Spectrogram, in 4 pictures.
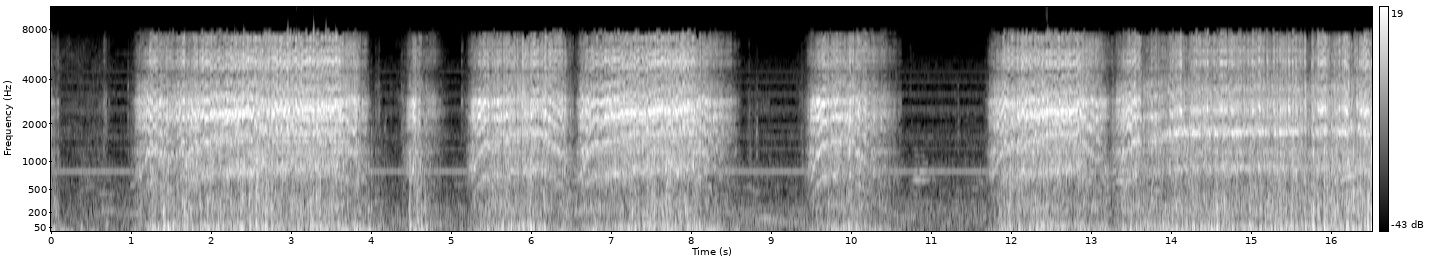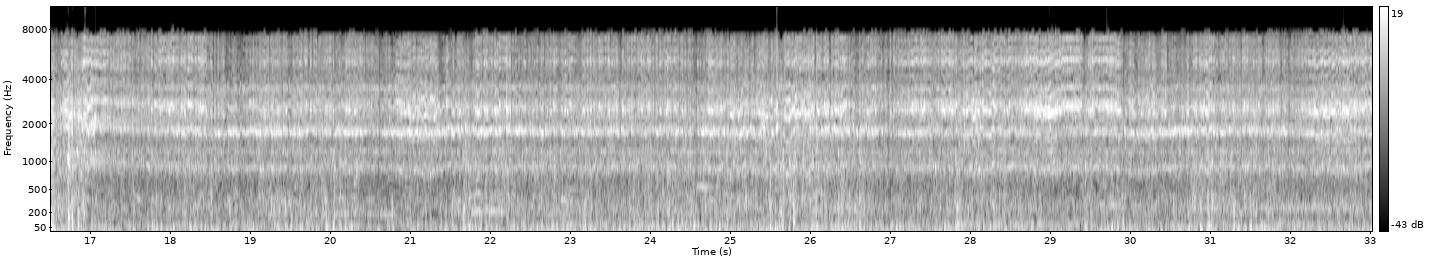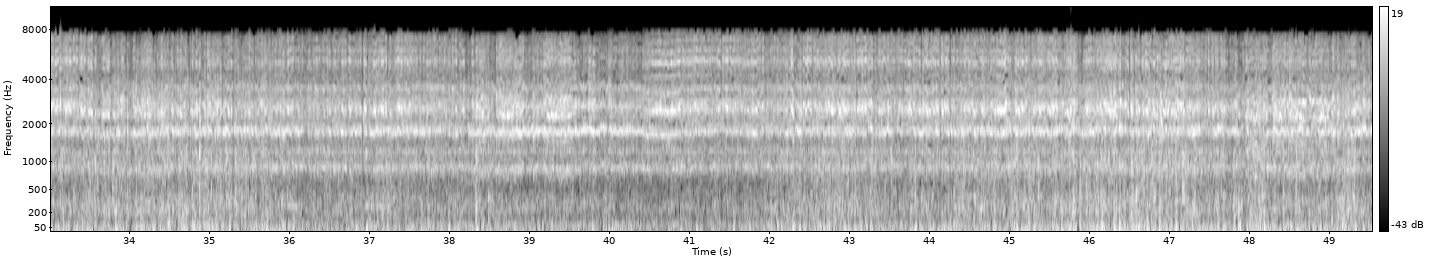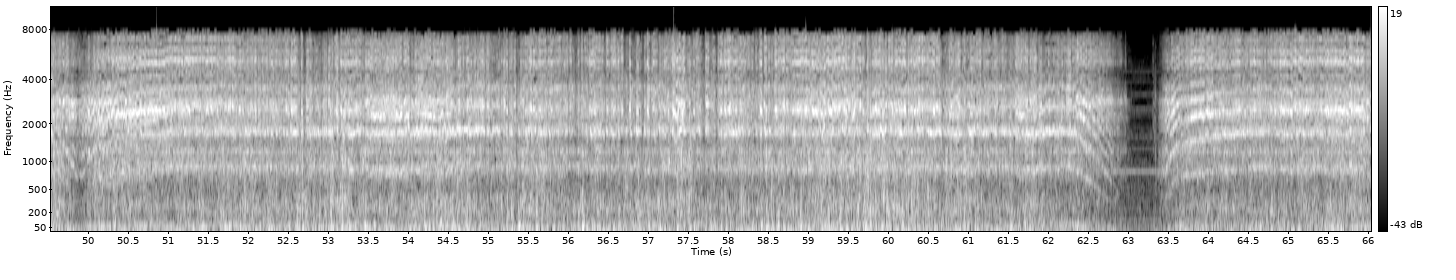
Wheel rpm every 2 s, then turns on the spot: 60, 180, 70, 150, 60, 20, 150, 230, 240, 230, 230, 240, 230, 220, 220, 230, 220, 220, 240, 220, 230, 230, 230, 230, 190, 200, 230, 220, 230, 230, 230, 100, 210.
none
